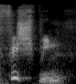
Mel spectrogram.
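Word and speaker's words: Fishbein: Morris Fishbin. – I looked up how to pronounce it, Fishbin.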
